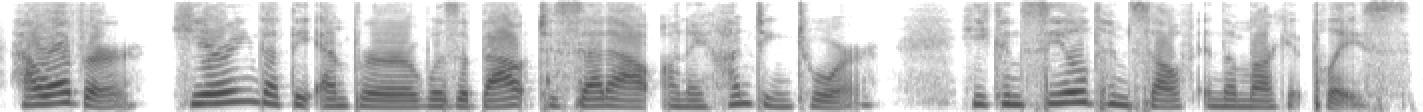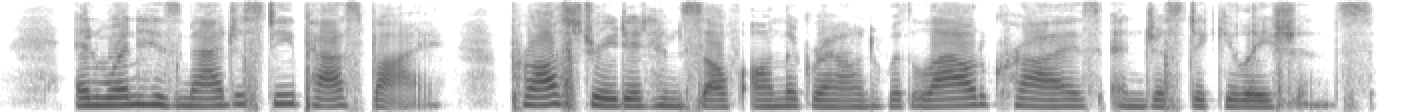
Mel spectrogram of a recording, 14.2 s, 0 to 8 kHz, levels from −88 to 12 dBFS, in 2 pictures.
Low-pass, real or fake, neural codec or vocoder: 7.2 kHz; fake; codec, 16 kHz, 16 kbps, FunCodec, trained on Chinese and English, 50 frames a second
